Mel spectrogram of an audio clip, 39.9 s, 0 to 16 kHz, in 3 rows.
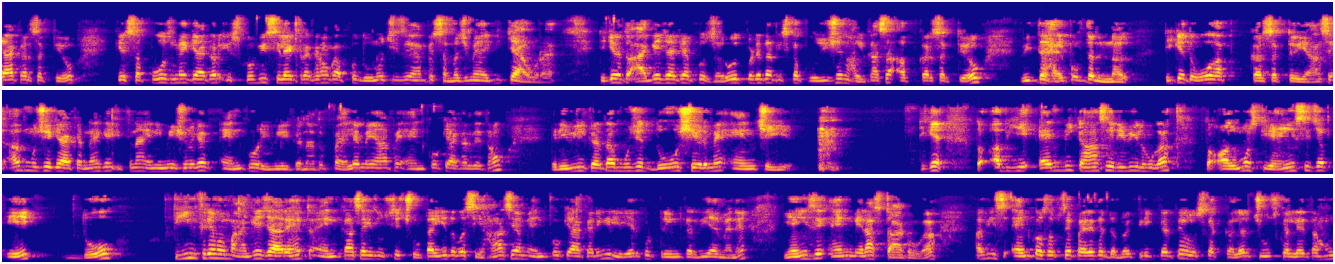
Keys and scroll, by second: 14.3 shift+/, 26.4 ctrl+Right, 32.0 alt+[.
